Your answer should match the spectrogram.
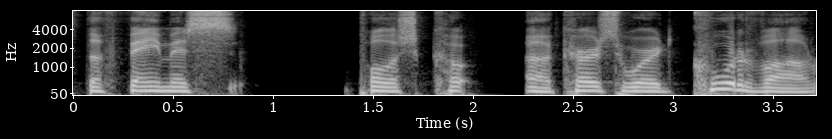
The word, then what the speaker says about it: kurwa: So it looks more like kurla, even though it's not pronounced kurla, it's kurwa.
